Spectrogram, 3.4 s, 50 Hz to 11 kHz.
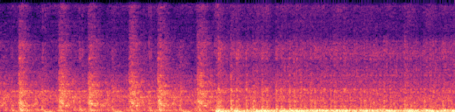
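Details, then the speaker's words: Ducati 1198 with an intermittent no-start and an old battery at 12.1 V: the starter churns in quick even pulses for about 1.5 seconds, then the twin catches first time on reassembly and settles into a steady idle. "First time! Woo! And that is the bike back together."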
